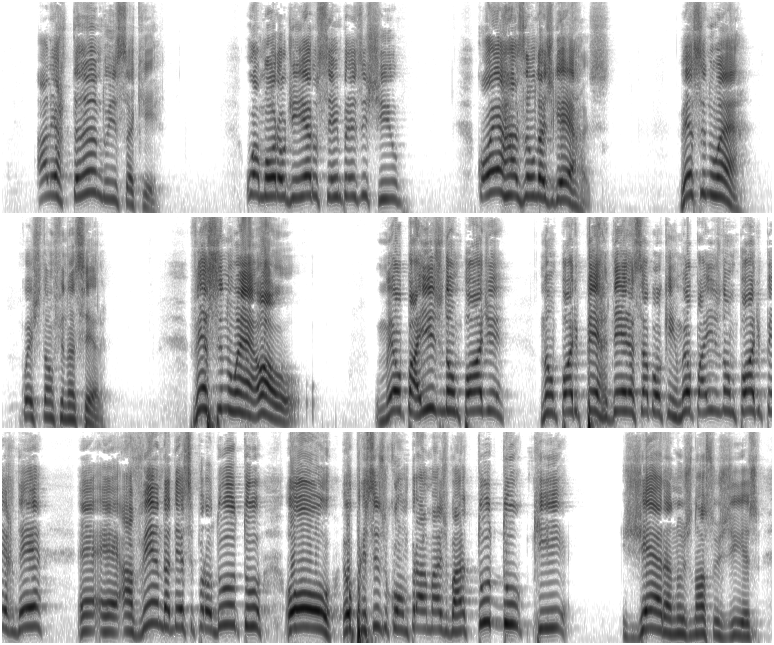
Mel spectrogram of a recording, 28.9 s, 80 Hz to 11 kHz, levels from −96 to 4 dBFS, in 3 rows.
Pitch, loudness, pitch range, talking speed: 255 Hz, -14 LUFS, 215-275 Hz, 125 wpm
